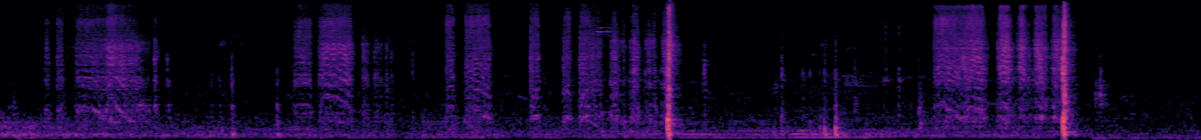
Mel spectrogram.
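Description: Workshop handling sounds from a wooden stool being assembled: three short scraping rasps, a scatter of small clicks, and two sharp knocks, one in the middle and one near the end.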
